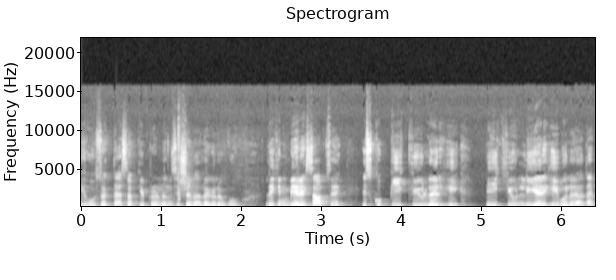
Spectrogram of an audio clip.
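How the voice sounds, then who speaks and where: A man's voice: medium pitch, warm tone. A man teaching English vocabulary in a casual online lesson, repeating each word and checking often that students follow. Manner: repetitive, checks understanding often, drills words.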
